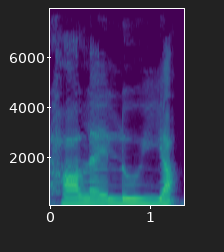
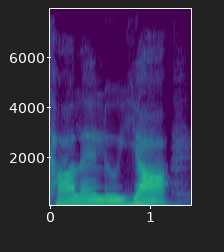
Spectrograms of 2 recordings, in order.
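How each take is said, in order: First: The final syllable is clipped short. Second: The final syllable is held out fully. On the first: The speaker calls it wrong. "don't cut off the ya, so it's not hallelujah" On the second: The speaker calls it right. "it's hallelujah"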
